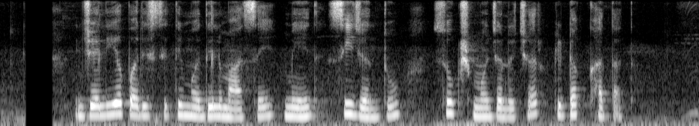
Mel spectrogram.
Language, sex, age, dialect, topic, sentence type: Marathi, female, 31-35, Standard Marathi, agriculture, statement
